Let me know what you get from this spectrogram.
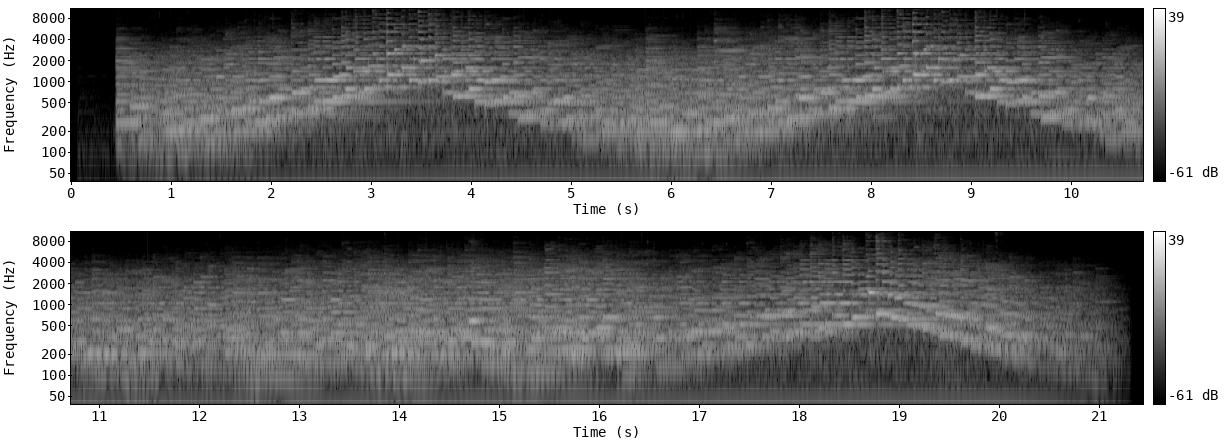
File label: ants; AnimalAntics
